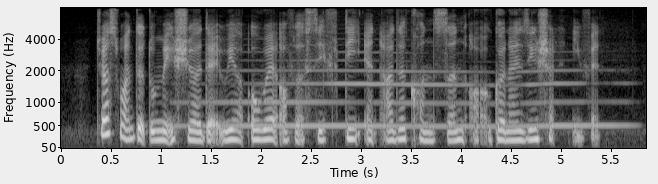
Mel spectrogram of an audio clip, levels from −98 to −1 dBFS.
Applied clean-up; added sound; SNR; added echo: none; Wind instrument, woodwind instrument; 13 dB; none.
